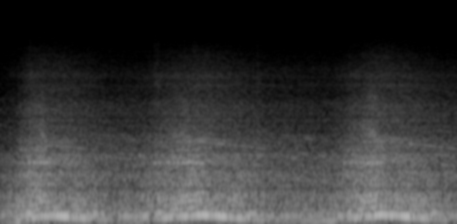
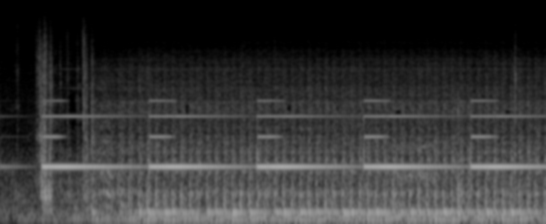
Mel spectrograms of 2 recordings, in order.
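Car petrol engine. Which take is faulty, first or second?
second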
